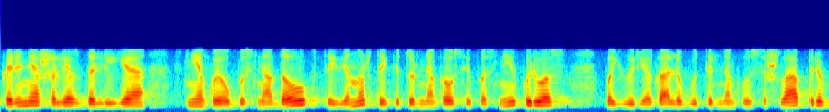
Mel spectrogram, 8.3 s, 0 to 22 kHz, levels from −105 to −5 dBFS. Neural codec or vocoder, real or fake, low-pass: none; real; 3.6 kHz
